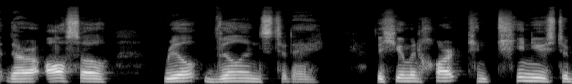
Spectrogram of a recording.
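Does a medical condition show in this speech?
No.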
